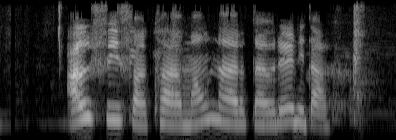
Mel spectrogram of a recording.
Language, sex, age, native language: Icelandic, female, 14, Icelandic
